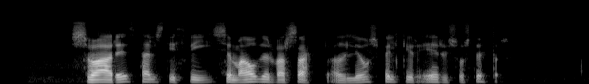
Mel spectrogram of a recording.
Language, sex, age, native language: Icelandic, male, 40-49, Icelandic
